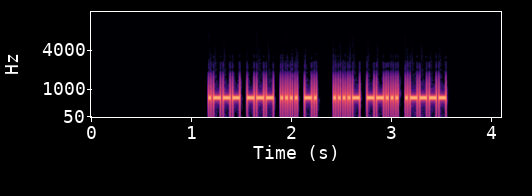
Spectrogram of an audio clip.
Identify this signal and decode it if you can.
Morse code, heard as a keyed tone, about 50 wpm, 700 Hz. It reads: JOHN 471
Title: CWT Exchange 50wpm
